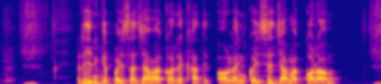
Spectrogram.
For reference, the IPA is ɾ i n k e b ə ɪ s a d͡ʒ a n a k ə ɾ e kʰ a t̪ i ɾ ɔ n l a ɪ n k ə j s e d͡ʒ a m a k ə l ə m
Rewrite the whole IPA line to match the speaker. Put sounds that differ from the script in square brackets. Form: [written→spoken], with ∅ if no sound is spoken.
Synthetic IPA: ɾ i n k e [b→p] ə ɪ s a d͡ʒ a [n→m] a k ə ɾ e kʰ a t̪ i ɾ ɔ n l a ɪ n k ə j s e d͡ʒ a m a k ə [l→ɾ] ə m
